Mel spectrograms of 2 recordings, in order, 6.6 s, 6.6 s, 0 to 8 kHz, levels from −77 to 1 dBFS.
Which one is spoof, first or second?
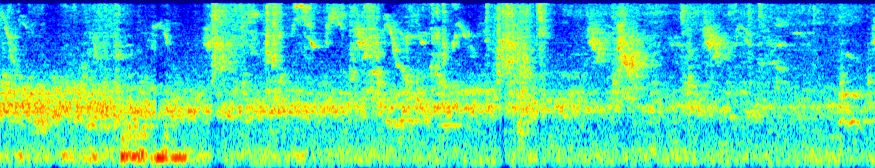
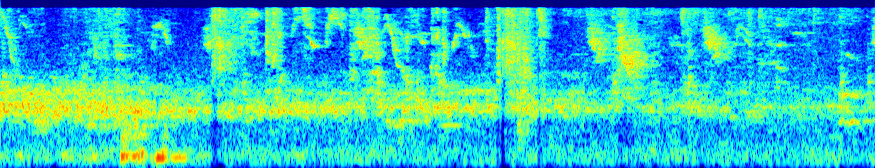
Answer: first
